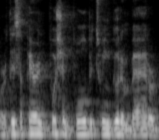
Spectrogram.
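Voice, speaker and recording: Somewhat breathy and medium in pitch, a man's voice carries audible room echo. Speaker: meditation teacher and life coach. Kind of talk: spoken reflection on meditation. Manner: hesitant with many fillers.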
